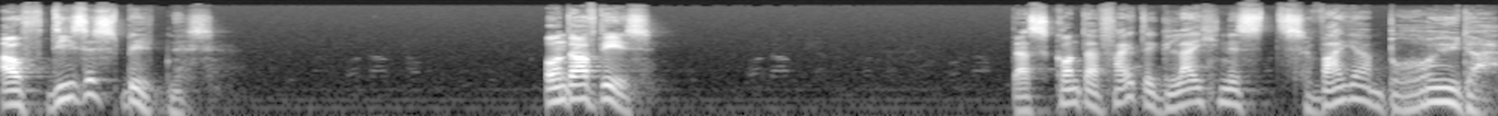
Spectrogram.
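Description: A man speaks very slowly in a put-on character voice, bright and sharp in tone, with lively intonation, a medium pitch, and long, frequent pauses.

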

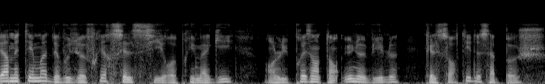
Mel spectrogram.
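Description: Lively intonation runs through the clip. It is an unforced reading voice.

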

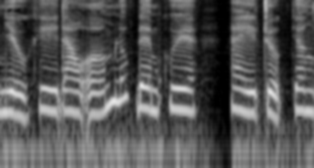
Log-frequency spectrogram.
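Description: The text is simply read aloud. Intonation remains fairly even throughout.

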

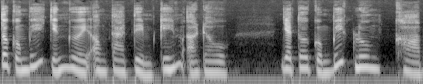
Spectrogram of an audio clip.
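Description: Natural reading aloud with normal movement in pitch

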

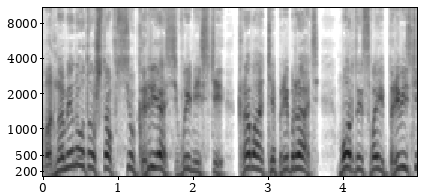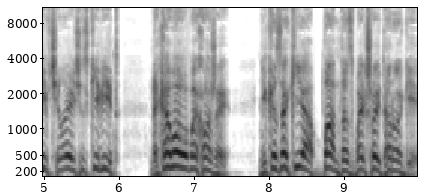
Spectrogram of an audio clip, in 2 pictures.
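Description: Shouting in a put-on character voice, a man pitches high with big swings and a slightly husky edge, keeping a moderate pace. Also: very clean recording, silent background.

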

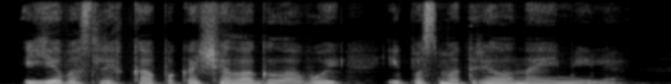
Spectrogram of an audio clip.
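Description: A natural reading voice is heard. Its intonation is fairly even.

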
